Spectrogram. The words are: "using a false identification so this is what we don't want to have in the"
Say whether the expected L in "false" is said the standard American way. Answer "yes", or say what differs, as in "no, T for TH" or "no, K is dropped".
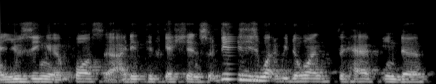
no, L is dropped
